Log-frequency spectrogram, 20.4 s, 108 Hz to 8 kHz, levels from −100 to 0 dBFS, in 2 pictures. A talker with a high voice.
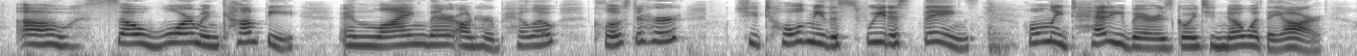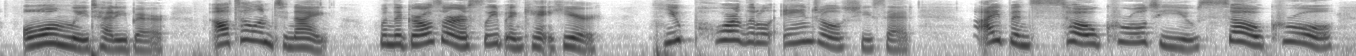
Yes: very high, 265 Hz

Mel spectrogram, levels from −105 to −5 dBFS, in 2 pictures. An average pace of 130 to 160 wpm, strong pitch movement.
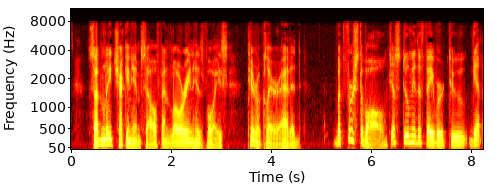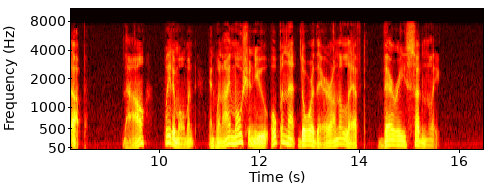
Yes: average, 140 wpm; wide, 7.2 semitones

